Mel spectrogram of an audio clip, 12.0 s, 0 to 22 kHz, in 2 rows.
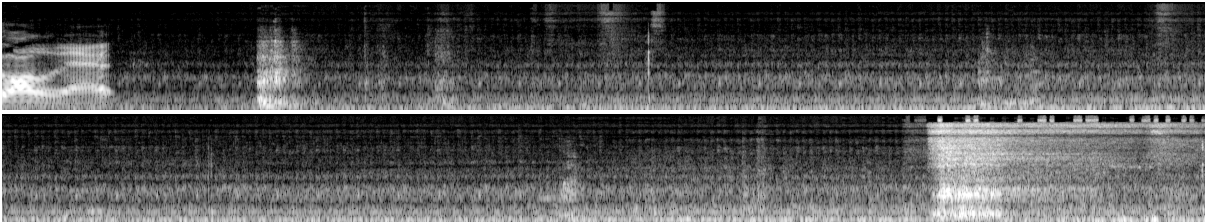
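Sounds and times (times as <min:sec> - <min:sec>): heavy machine engine droning: 0:00.0 - 0:12.0.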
